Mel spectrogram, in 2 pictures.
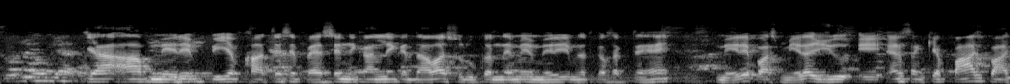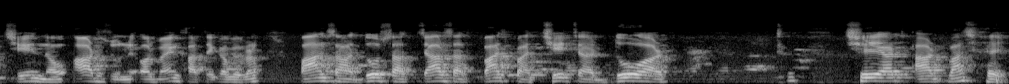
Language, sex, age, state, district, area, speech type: Hindi, male, 45-60, Uttar Pradesh, Sitapur, rural, read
